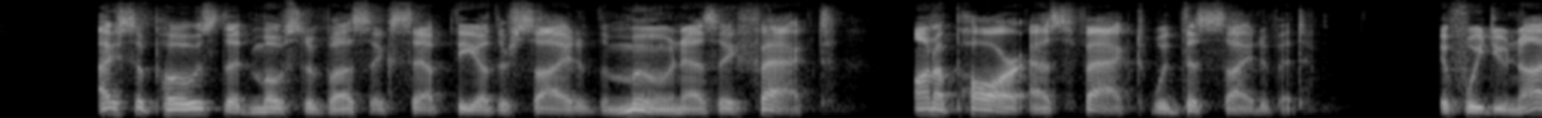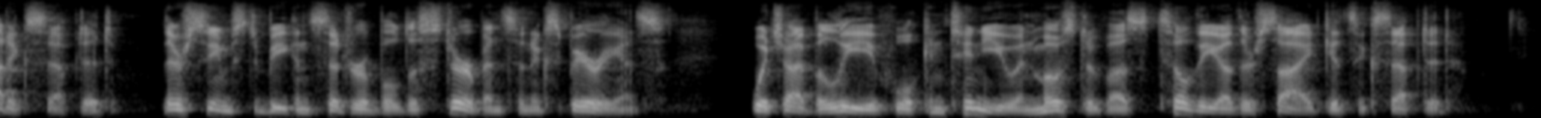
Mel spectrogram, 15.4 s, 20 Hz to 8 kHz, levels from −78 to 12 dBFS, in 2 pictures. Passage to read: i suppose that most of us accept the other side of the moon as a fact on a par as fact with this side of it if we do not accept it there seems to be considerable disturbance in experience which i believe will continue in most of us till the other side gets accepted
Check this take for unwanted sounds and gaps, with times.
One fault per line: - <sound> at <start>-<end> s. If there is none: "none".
none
